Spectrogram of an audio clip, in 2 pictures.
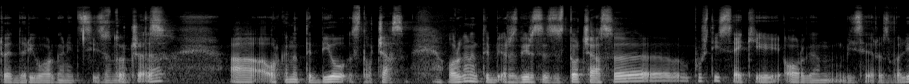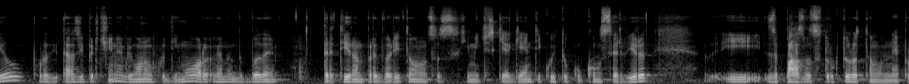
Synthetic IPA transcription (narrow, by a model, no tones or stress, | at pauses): t̪ʊɛd̪ɐɾilˠɔɾɡənit̪ɛ̥sizɐnut̪ə | a̰ɔ̰ɾɡənət̪ɛbilˠst̪ɔt͡ʃasə̥ɔɾɡənət̪ɛɾəzbiɾəsɛzɐst̪ɔt͡ʃasəpot͡ʃt̪ifsɛ̰kʰḭɔ̰ɾɡənbisɛ̰ɾɐ̰zvɐ̰lilˠpoɾɐd̪it̪azipɾit͡ʃinəɛbilˠɔnɛopxod̪imoɔɾɡənəd̪ɐbɤd̪ɛt̪ɾɛt̪iɾənpɾɛd̪vɐɾit̪ɛlˠnosɐsxɛmit͡ʃɛ̥skiɐɡ̟ɛnt̪ikoit̪ʊkonsɛɾviɾət̪ | ḭzɐpazvət̪st̪ɾukt̪uɾət̪əmunɛp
